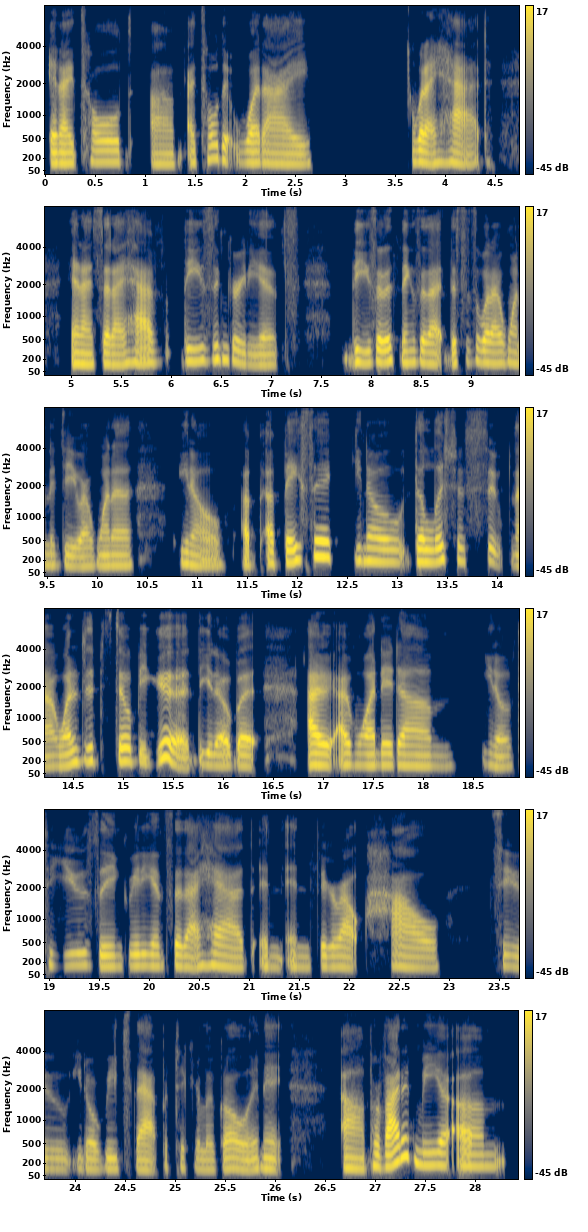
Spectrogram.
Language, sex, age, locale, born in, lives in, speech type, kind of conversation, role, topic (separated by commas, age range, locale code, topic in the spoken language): English, female, 50-54, en-US, United States, United States, conversation, unstructured, none, What’s the best meal you’ve cooked or shared recently, and what made it special to you?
